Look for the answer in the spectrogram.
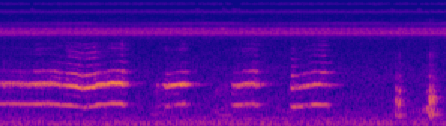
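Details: Domestic hen calls recorded to be played to hens about to lay, meant to lure them into laying: four drawn-out, tonal, slightly wavering calls, the first longest, then two short, low, throaty clucks, over a steady high hiss.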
